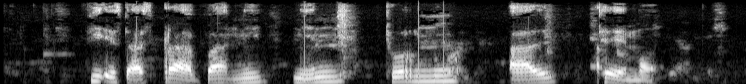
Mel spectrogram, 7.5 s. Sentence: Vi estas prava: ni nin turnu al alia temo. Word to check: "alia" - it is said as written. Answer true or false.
false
